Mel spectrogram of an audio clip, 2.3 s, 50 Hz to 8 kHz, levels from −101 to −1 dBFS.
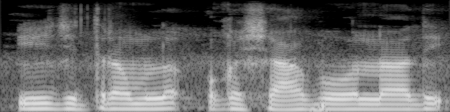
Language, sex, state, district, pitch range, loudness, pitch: Telugu, male, Telangana, Mahabubabad, 130-140 Hz, -17 LUFS, 135 Hz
